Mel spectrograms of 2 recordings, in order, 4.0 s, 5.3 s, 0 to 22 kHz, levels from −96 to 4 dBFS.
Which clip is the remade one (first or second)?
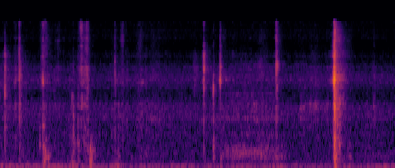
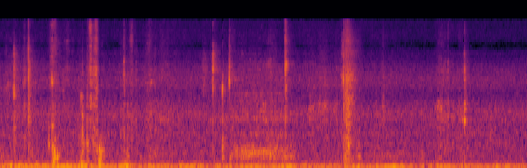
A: first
